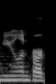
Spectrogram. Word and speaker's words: Muhlenberg: for those of you not familiar right outside muhlenberg college did i pronounce that right yeah yep muhlenberg college yeah very everything's popular with the students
